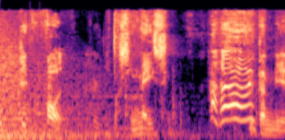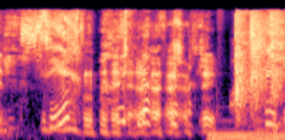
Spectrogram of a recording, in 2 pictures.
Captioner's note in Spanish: Aplausos y exclamaciones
